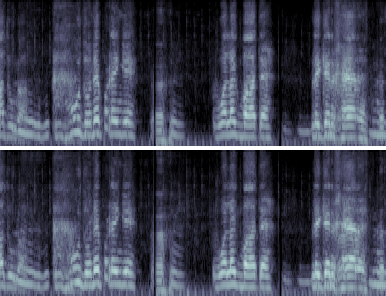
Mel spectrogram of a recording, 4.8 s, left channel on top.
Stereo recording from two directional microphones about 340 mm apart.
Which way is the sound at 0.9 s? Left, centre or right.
Centre.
